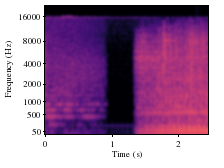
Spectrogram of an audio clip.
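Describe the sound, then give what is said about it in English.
After a brief silence, a soil aerator rolls behind a tractor on a golf course, a loud, steady rumble of engine and clattering machinery that swells and holds to the end. “A soil aerator rolls behind a tractor on the golf course.”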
